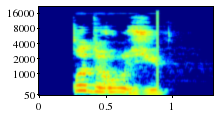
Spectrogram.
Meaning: smoke and mirrors, smokescreen
- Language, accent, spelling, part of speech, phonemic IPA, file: French, Canada, poudre aux yeux, noun, /pudʁ o.z‿jø/, LL-Q150 (fra)-poudre aux yeux.wav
